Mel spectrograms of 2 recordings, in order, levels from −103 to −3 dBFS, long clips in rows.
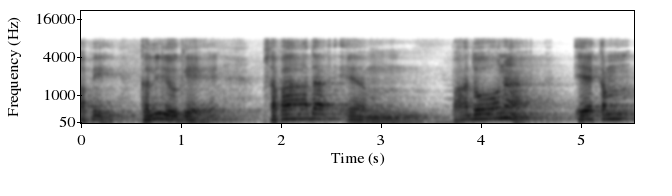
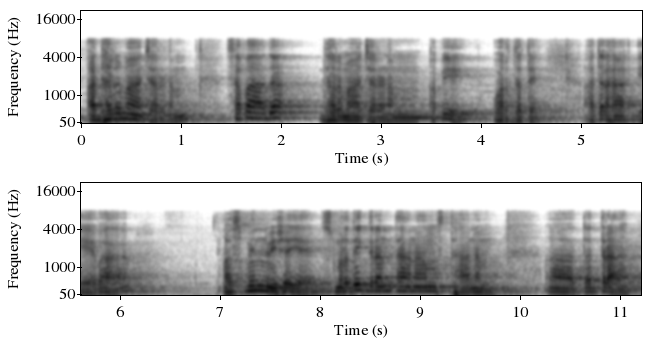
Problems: none marked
